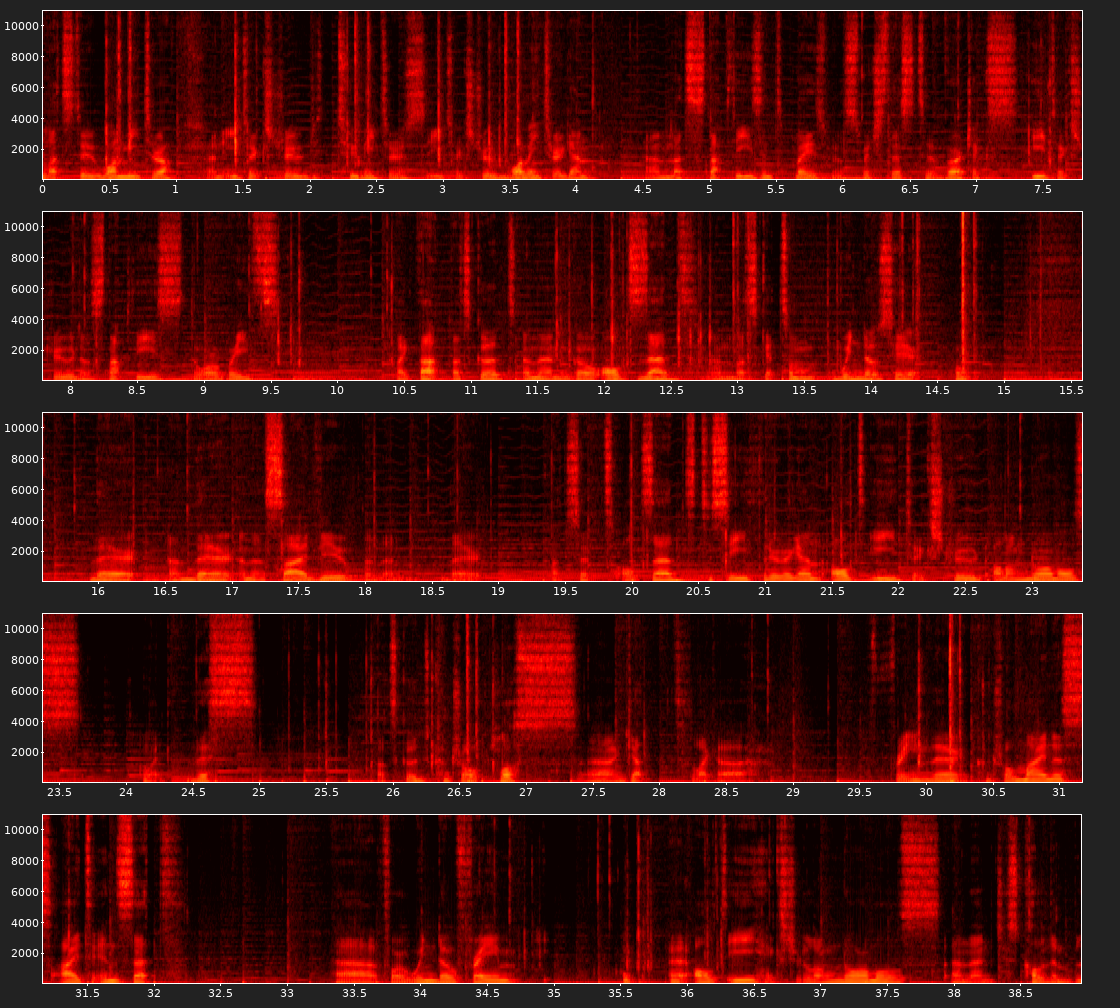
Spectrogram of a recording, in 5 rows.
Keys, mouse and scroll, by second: 1.4 e, 2.9 e, 5.1 click, 6.0 click, 7.3 e, 9.3 click, 9.5 e, 10.6 middle click, 11.6 KP_1, 12.0 alt+z, 12.7 a, 13.0 space, 13.6 Escape, 14.2 space, 14.6 space, 15.1 b, 16.2 b, 17.2 KP_3, 18.0 b, 18.9 middle click, 20.0 alt+z, 20.3 scroll up 1, 20.7 shift+middle click, 21.1 scroll down 2, 21.5 alt+e, 25.2 middle click, 25.5 shift+middle click, 25.8 scroll up 2, 26.5 ctrl+KP_Add, 27.7 g, 29.2 scroll up 1, 30.1 ctrl+KP_Subtract, 31.3 i, 34.7 e, 35.6 ctrl+z, 36.1 alt+e.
